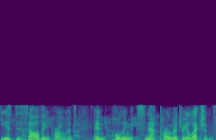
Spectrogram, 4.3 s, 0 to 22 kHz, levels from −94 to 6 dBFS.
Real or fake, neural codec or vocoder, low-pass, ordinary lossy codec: real; none; 5.4 kHz; MP3, 48 kbps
